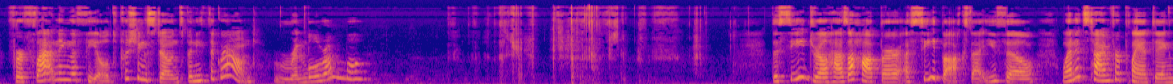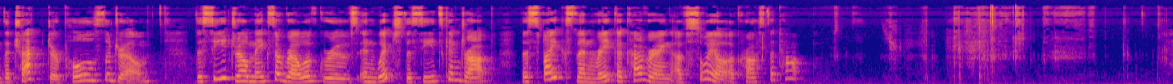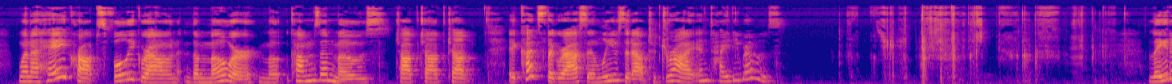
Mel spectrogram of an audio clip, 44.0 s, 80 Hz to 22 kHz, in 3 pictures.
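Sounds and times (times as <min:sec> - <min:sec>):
paper pages rustling: 0:05.6 - 0:09.2, 0:25.0 - 0:29.3, 0:39.8 - 0:43.5.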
